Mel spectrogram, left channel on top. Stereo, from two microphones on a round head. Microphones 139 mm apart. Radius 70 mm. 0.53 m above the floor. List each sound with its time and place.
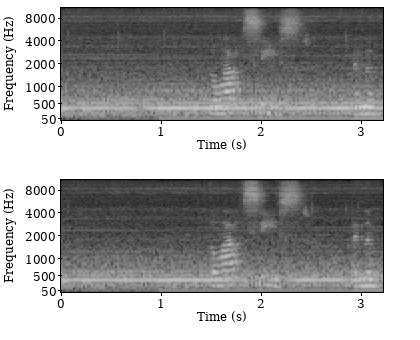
1.5 s a woman speaking: 45° right (ahead or behind), 5.5 m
